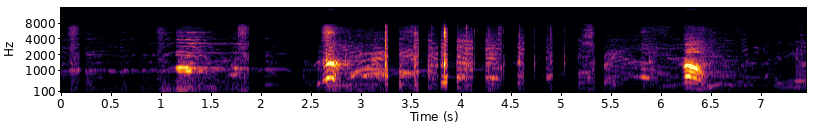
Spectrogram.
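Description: Young women shout and cheer outdoors at a distance.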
